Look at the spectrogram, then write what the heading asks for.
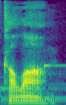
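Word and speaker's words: qalam: For instance, Egyptians do not pronounce the letter cough, so they say alam instead of kalam pen.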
